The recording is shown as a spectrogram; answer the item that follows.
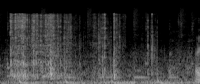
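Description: Ice cubes tipped from a metal scoop into glass beakers, a rattling clatter for about the first half second, then a few lighter clinks.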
